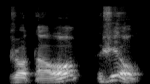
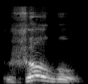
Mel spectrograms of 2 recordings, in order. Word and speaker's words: jogo: a escrita é igual O que é que diferencia a pronúncia jogo substantivo com o fechado e jogo do verbo jogar pronúncia com o aberto Então eu tenho aí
